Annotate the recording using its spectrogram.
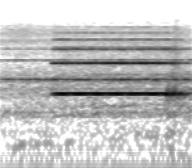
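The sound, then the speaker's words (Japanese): A subway train bound for Naka-Meguro at a station platform gives off a steady, high tonal whine that swells in abruptly after a brief lull and holds fairly loud, with no voices. “番線の電車は中目黒行きです。”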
